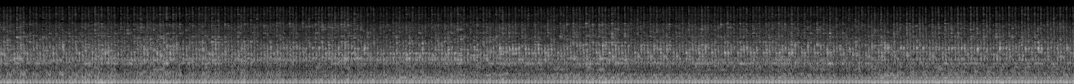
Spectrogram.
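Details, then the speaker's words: Ford Fiesta 1.8 after alternator screw refitted, new belt and oil topped up: smooth, even idle holds steady with no ringing, rattle or knock from the front of the engine; the earlier ringing and plastic-contact noise are gone. "bueno vemos Que arrancó quedó bárbaro no hace ruido no hace como antes que hacía un ruido a campaneo ni tampoco el ruido que hacía tocando lo que es plásticos y demás"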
